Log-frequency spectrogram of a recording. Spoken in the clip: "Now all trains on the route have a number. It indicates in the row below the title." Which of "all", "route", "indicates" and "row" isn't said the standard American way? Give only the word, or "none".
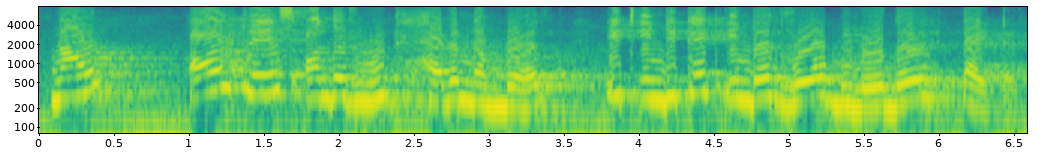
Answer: indicates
